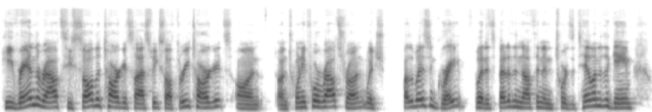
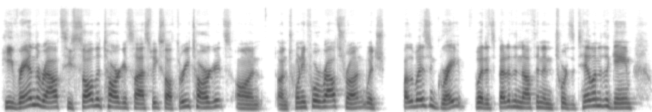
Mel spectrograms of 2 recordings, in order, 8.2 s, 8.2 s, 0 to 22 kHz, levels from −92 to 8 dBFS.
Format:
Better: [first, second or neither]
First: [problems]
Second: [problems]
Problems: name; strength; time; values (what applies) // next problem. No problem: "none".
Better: second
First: garbled, watery; slightly; nothing above 17 kHz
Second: none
